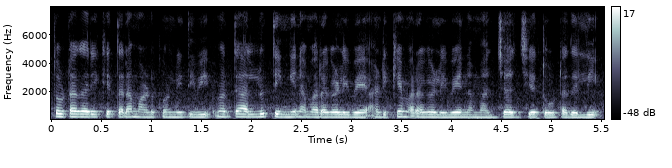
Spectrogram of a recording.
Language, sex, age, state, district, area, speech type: Kannada, female, 18-30, Karnataka, Mysore, urban, spontaneous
